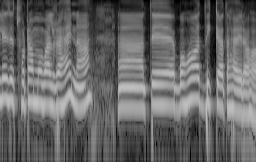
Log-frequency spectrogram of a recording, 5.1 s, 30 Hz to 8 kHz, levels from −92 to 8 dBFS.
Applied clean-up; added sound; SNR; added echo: none; none; none; none.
